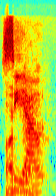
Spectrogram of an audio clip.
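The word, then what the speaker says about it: cout: Character output see out pronounced easy to remember.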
